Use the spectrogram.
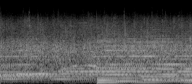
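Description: A church audience claps steadily as applause for the Lord, the dense applause continuing throughout, while sustained musical tones swell in underneath about halfway through.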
